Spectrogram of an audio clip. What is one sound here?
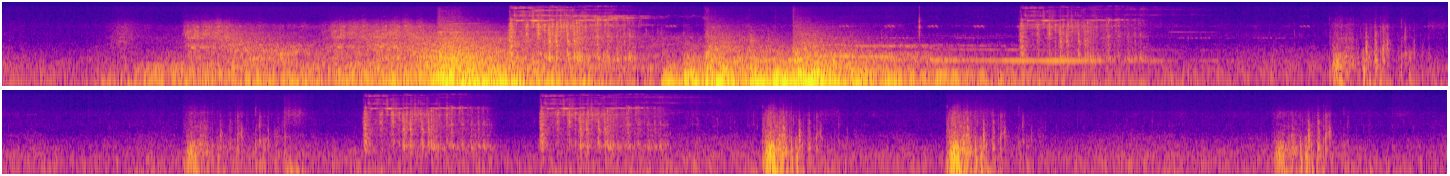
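Short game sound effects chime and whoosh now and then.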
